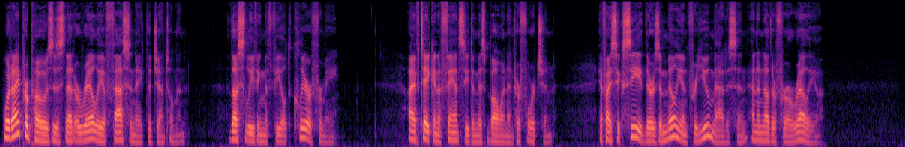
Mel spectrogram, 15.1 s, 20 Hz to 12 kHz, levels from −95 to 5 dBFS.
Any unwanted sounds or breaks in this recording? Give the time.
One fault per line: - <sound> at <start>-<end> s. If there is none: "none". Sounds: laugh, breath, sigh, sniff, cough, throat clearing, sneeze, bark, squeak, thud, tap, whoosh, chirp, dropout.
none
